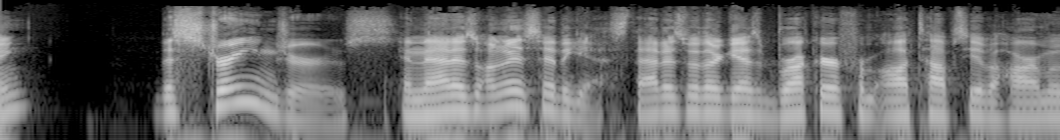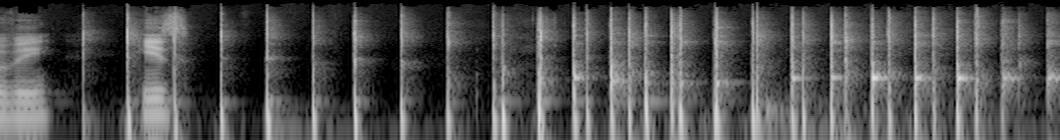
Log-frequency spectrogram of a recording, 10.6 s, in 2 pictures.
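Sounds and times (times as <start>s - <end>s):
speech: 0.0s - 0.2s, 0.8s - 6.3s
forceful hand clapping: 5.7s - 10.5s.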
